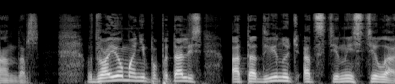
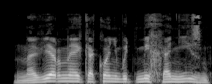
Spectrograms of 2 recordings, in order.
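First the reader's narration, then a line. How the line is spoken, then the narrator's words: Muttered. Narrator (Russian): пробормотал Сандерс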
